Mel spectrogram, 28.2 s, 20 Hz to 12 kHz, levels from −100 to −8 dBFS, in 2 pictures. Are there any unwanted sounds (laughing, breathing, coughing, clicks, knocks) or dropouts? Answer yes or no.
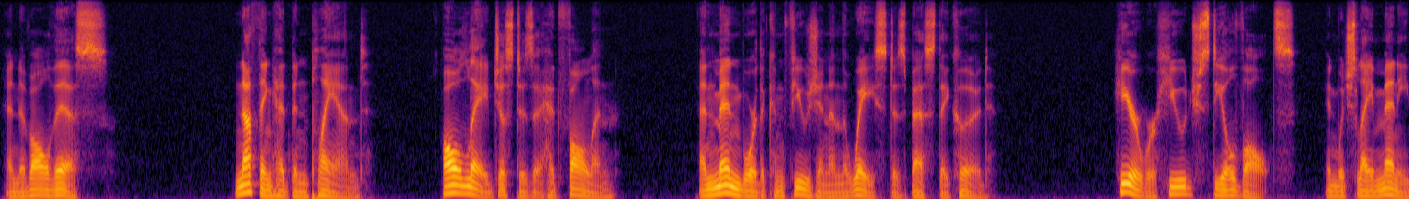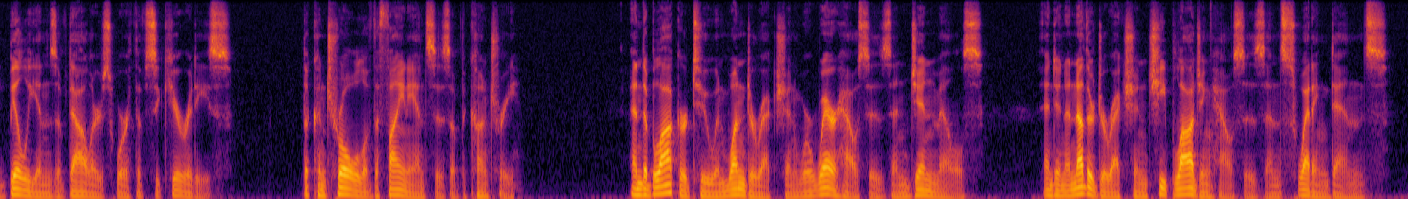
no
